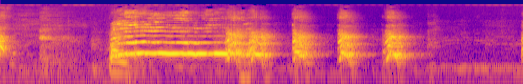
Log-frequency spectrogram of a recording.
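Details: Pet dog in a barking match with a person who barks back at it: a long drawn-out, tonal yelp, then four sharp barks about half a second apart, with a human voice nearby.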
